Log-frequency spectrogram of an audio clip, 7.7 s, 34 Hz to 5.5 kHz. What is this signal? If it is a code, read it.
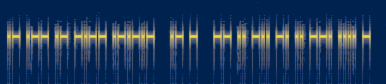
Morse code, heard as a keyed tone, about 25 wpm, 600 Hz. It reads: AWAY. AT MIDNIGHT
